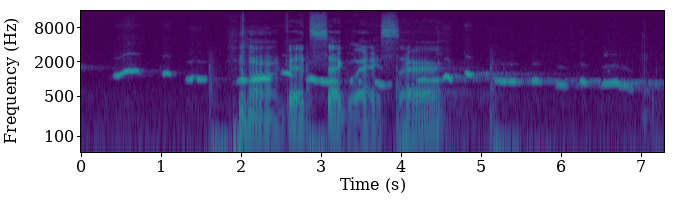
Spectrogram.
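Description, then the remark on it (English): Someone whistles a wavering melody, a thin pure tone sliding between notes, while a man's voice breaks in with a short remark partway through. “it could be as simple as whistling.”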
